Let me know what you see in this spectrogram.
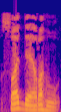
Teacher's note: الدال تحتاج إلى ترقيق، ربما يساعدنا في الترقيق القلقلة في الدال حتى لا تصبح صدره، تصبح أيضا متأثرة بالصاد قبلها وبالراء بعدها لأنها أيضا واقعة بين مفخمين.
